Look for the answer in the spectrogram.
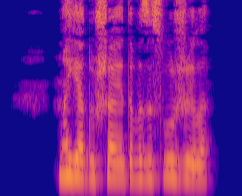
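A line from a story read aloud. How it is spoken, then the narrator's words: Bitter exhale. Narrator (Russian): с горечью выдохнула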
